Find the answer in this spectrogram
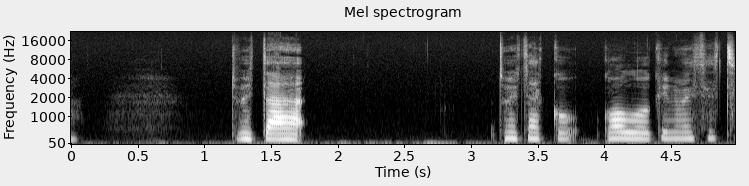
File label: "golwg", Welsh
